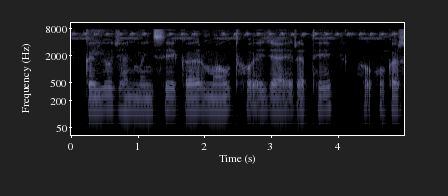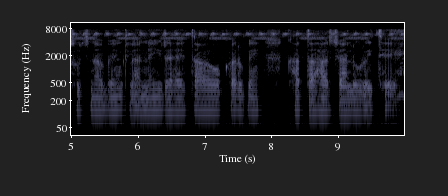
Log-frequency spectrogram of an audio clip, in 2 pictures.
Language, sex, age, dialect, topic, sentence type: Chhattisgarhi, male, 25-30, Northern/Bhandar, banking, statement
